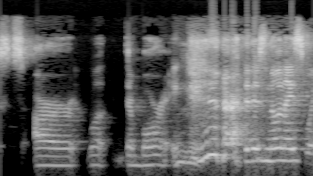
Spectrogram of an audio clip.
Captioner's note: laughing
